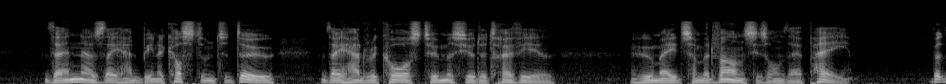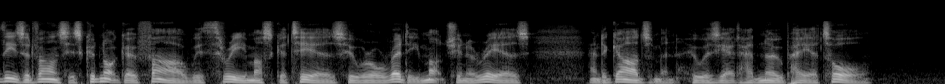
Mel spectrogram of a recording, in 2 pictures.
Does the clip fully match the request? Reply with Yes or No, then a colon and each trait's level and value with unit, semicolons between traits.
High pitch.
No: very low, 90 Hz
